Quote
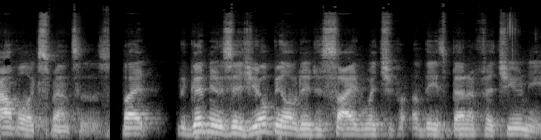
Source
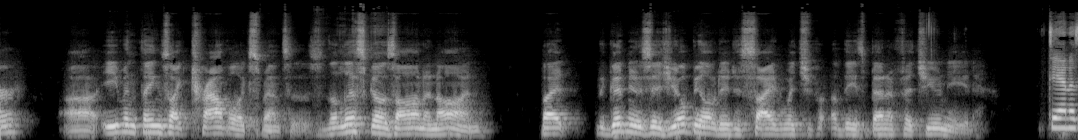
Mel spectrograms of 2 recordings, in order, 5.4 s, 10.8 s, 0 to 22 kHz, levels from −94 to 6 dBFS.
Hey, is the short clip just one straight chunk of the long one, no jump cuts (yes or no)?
no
